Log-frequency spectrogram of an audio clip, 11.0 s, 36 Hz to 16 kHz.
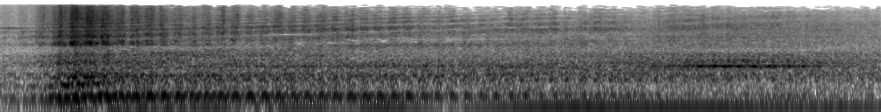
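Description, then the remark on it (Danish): A heavy MY diesel locomotive engine drones steadily, a deep low rumble with rattling mechanical texture that swells briefly near the start, then holds a constant throb with no voices. The MY ran south to Rødby to mark the 40th anniversary of the Fugleflugtslinjen. “Og så kørte MY'eren sydpå til Rødby for at markere fugleflugtslinjens 40-års jubilæum.”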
